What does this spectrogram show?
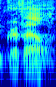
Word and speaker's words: Gravel: With all due respect, let me correct, I pronounce it within my family, Gravel. Gravel? It's a French name.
